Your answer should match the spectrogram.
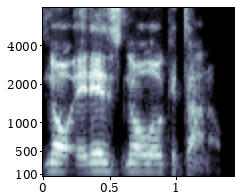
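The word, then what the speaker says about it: Nolo Kitano: And you said it right, by the way. It is Nolo Catano.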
